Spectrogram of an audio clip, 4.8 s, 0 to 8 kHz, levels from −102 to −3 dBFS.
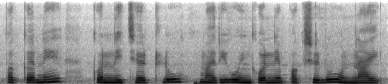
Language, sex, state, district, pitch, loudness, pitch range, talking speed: Telugu, female, Telangana, Hyderabad, 215 Hz, -13 LUFS, 200-230 Hz, 85 wpm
